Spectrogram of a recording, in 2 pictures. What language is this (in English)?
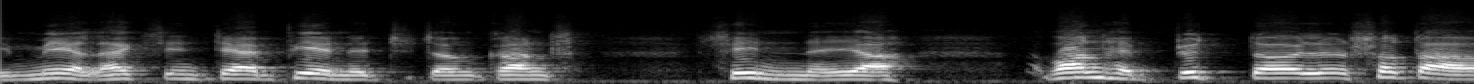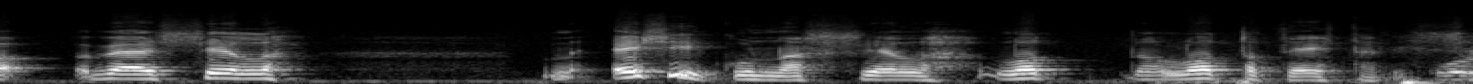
Finnish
